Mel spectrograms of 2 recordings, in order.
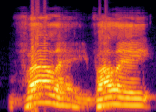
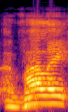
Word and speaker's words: valet: Valet, in this case, both valet and valet are accepted as pronunciation for the valet, the person who parks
